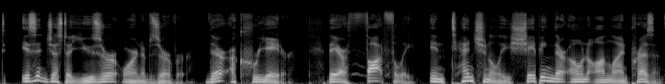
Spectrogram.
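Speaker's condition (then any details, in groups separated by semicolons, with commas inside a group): No condition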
